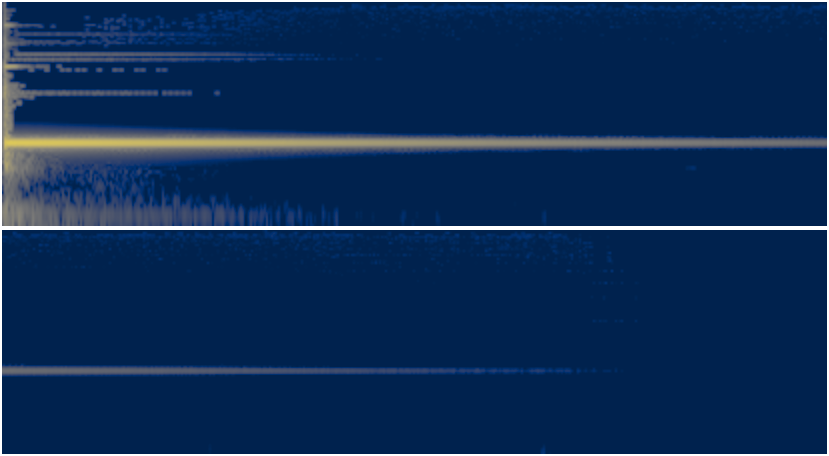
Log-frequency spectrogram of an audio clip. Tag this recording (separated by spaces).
bell celesta chimes keyboard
